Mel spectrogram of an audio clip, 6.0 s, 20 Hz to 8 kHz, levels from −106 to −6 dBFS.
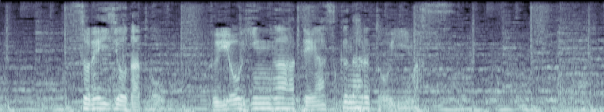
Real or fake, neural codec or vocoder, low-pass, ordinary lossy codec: fake; vocoder, 22.05 kHz, 80 mel bands, Vocos; 7.2 kHz; none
